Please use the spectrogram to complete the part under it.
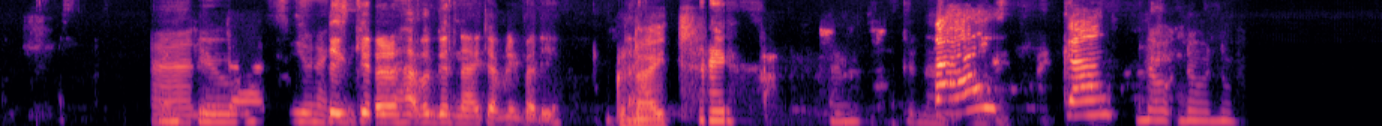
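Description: A young woman talks over an online call.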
